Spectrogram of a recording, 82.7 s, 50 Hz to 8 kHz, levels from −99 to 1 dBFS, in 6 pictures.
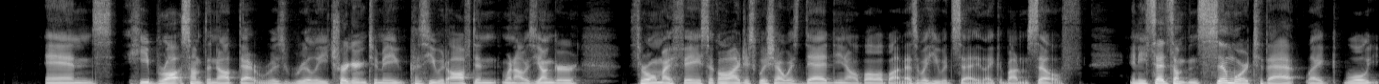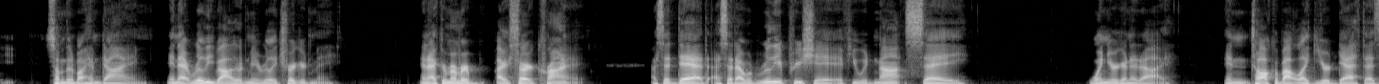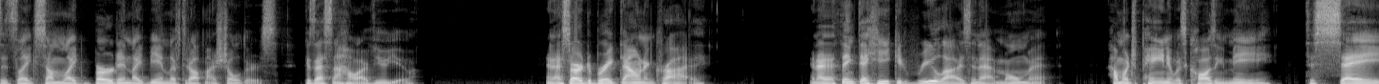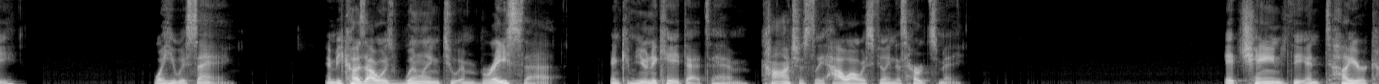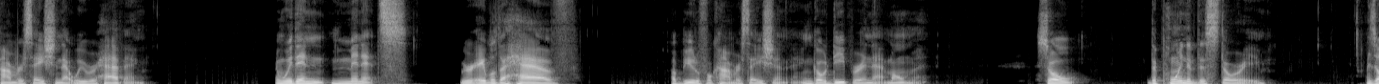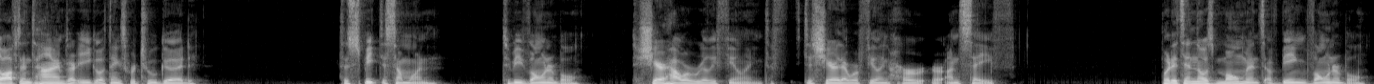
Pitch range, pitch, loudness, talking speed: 115-135 Hz, 120 Hz, -24 LUFS, 175 wpm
